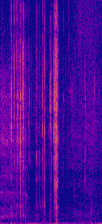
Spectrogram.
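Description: Dry bark being pried and broken off a dead spruce trunk killed by bark beetles: a run of small cracks and crackles with one sharper crack just over a second in.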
